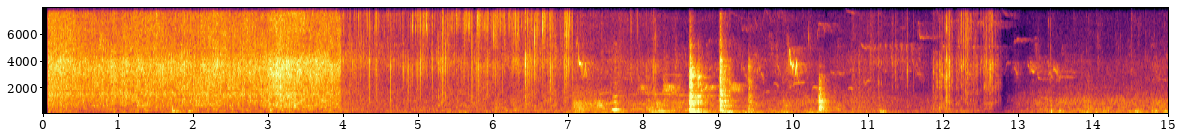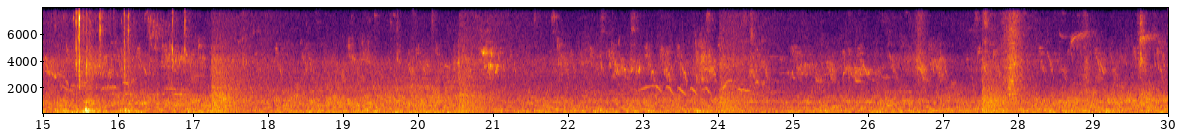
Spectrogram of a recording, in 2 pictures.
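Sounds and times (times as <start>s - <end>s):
food sizzling in a pan: 0.0s - 9.6s.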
